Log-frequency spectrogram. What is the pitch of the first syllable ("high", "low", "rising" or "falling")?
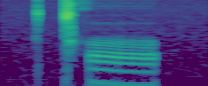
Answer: low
